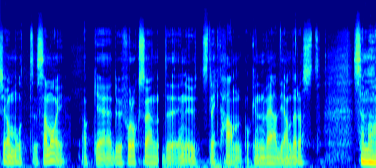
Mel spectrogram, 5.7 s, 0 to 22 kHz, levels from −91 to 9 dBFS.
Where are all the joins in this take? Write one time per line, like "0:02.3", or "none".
0:01.1

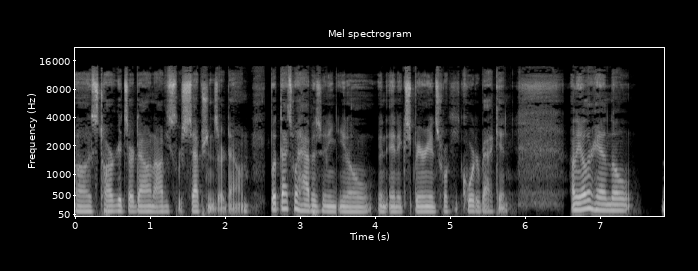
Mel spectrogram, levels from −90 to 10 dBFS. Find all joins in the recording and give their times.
0:01.3
0:03.5

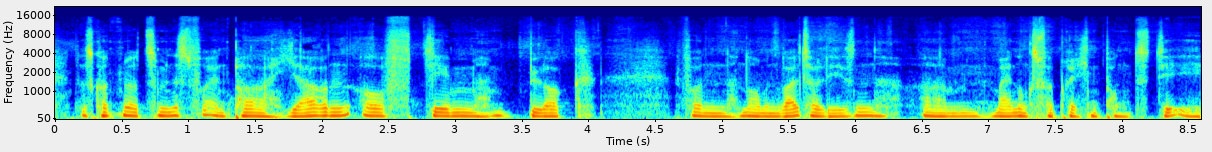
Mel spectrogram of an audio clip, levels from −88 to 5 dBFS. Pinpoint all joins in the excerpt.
none

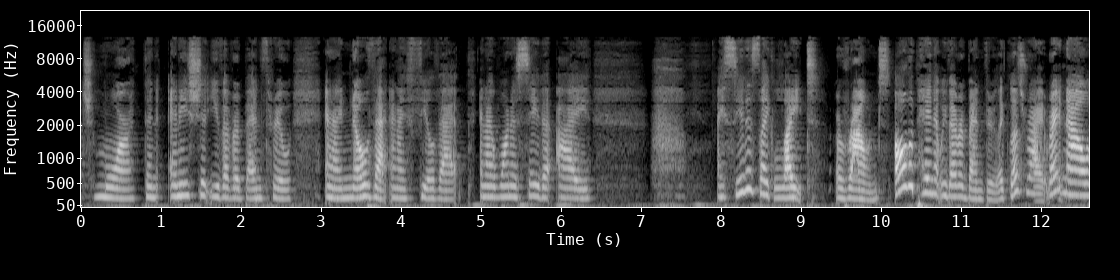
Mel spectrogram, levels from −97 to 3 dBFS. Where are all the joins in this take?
0:04.9
0:07.9
0:10.1

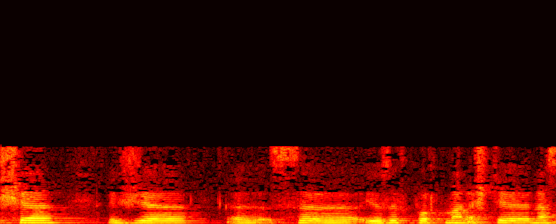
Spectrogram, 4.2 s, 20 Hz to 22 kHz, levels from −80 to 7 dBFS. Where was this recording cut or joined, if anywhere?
none

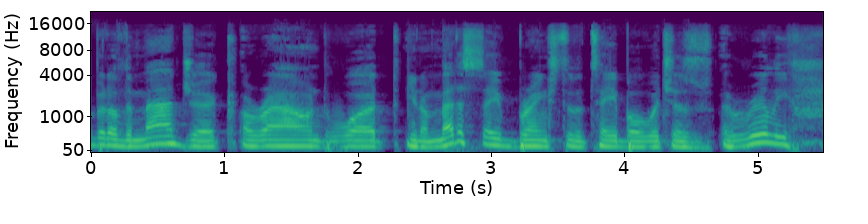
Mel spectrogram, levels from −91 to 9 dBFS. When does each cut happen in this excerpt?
0:01.1

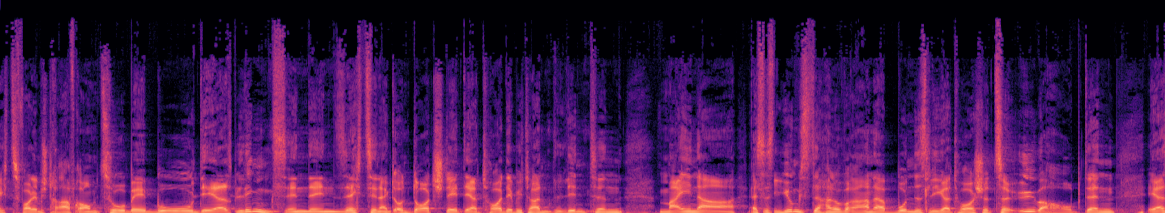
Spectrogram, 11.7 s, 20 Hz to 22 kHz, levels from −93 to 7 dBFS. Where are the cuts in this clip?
0:02.3
0:03.9
0:07.4
0:07.7

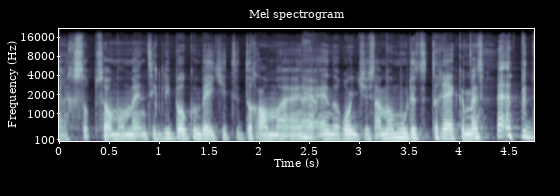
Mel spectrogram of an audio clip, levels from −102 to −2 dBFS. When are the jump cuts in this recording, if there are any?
0:02.4
0:03.2

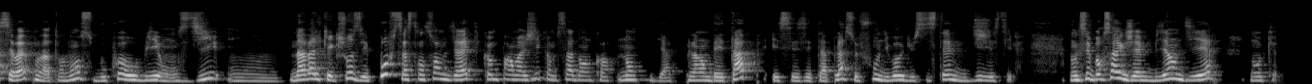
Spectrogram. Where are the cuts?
none

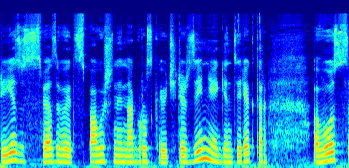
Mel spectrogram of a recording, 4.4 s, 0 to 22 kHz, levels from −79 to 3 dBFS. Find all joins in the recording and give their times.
0:00.9
0:02.0

